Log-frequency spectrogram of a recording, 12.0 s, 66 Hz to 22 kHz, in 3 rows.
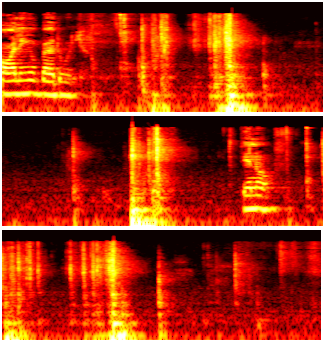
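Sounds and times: door opening and shutting: 1.6 - 3.4, 5.6 - 6.2, 7.8 - 9.8
loud door noises: 1.7 - 3.4, 5.6 - 6.3, 7.9 - 10.0.

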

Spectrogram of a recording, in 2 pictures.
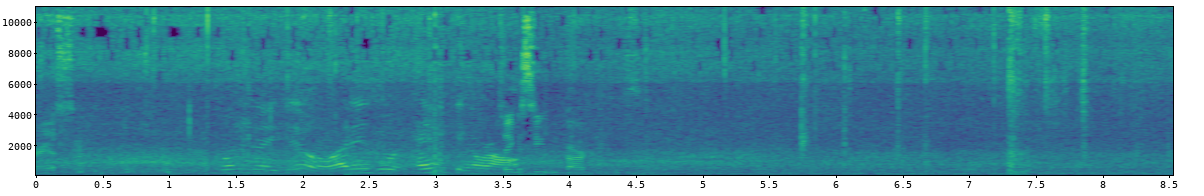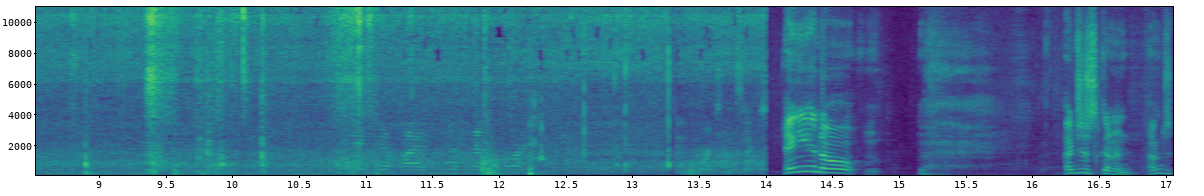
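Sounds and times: steady hiss: 0.0 - 14.1.

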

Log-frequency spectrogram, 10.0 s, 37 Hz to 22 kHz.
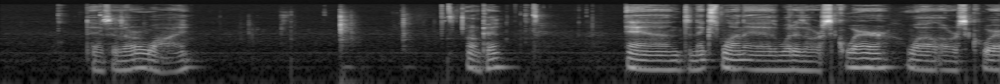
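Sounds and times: computer keyboard keystrokes: 2.4 - 4.2.

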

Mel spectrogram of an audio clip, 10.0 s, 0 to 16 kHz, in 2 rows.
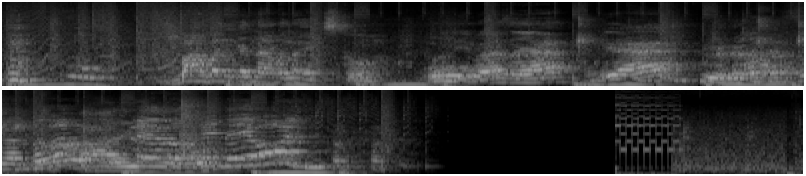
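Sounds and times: phone electronic ringtone: 8.8 - 9.3.

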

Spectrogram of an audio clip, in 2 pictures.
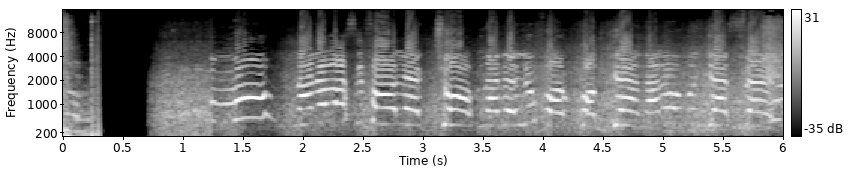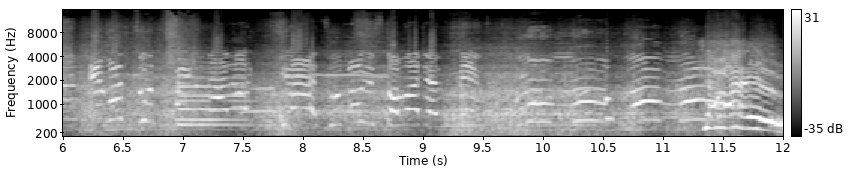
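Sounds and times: woman talking excitedly: 1.2 - 11.6
vehicle horn toot: 5.8 - 9.2.

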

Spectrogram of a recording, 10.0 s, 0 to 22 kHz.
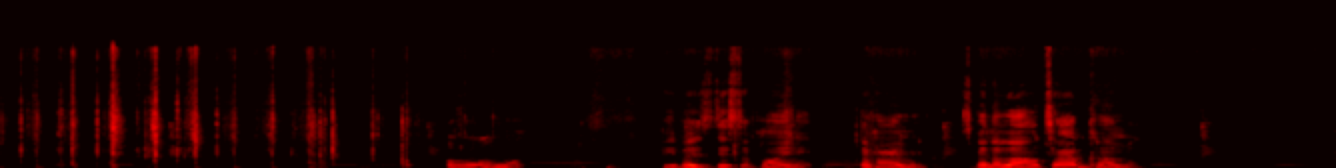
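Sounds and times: cards being shuffled: 0.0 - 3.3.

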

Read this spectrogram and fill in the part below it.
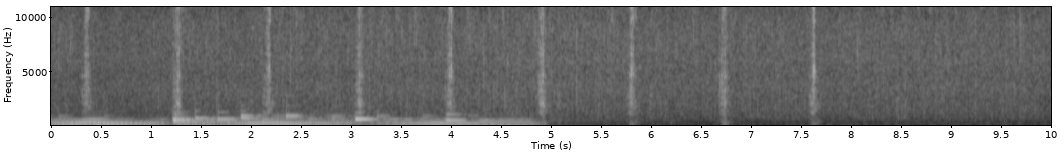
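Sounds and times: faint hiss-like background noise: 0.0 - 10.0.

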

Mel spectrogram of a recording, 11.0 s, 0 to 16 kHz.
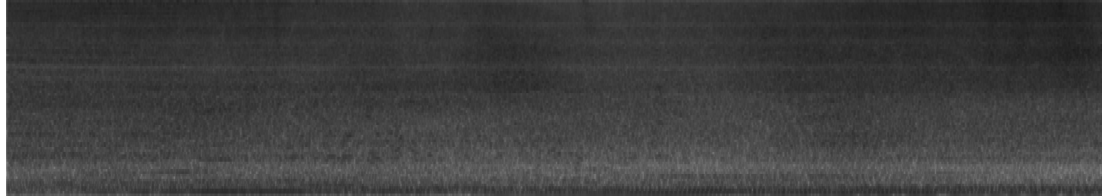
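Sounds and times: low outdoor rumble: 0.1 - 11.0
faint voices: 1.6 - 8.2.

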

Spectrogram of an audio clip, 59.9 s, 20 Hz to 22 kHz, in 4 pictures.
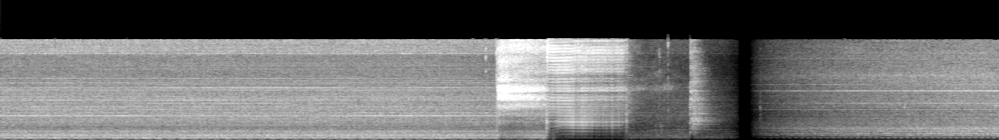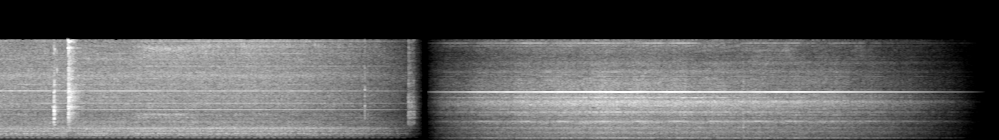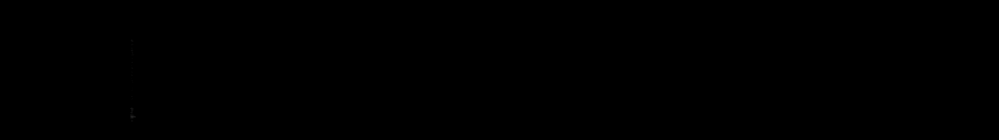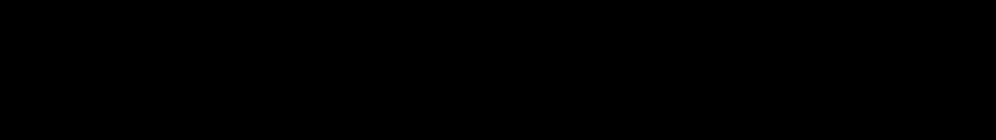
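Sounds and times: welding arc buzzing: 7.3 - 9.8
hiss: 7.4 - 8.3.

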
